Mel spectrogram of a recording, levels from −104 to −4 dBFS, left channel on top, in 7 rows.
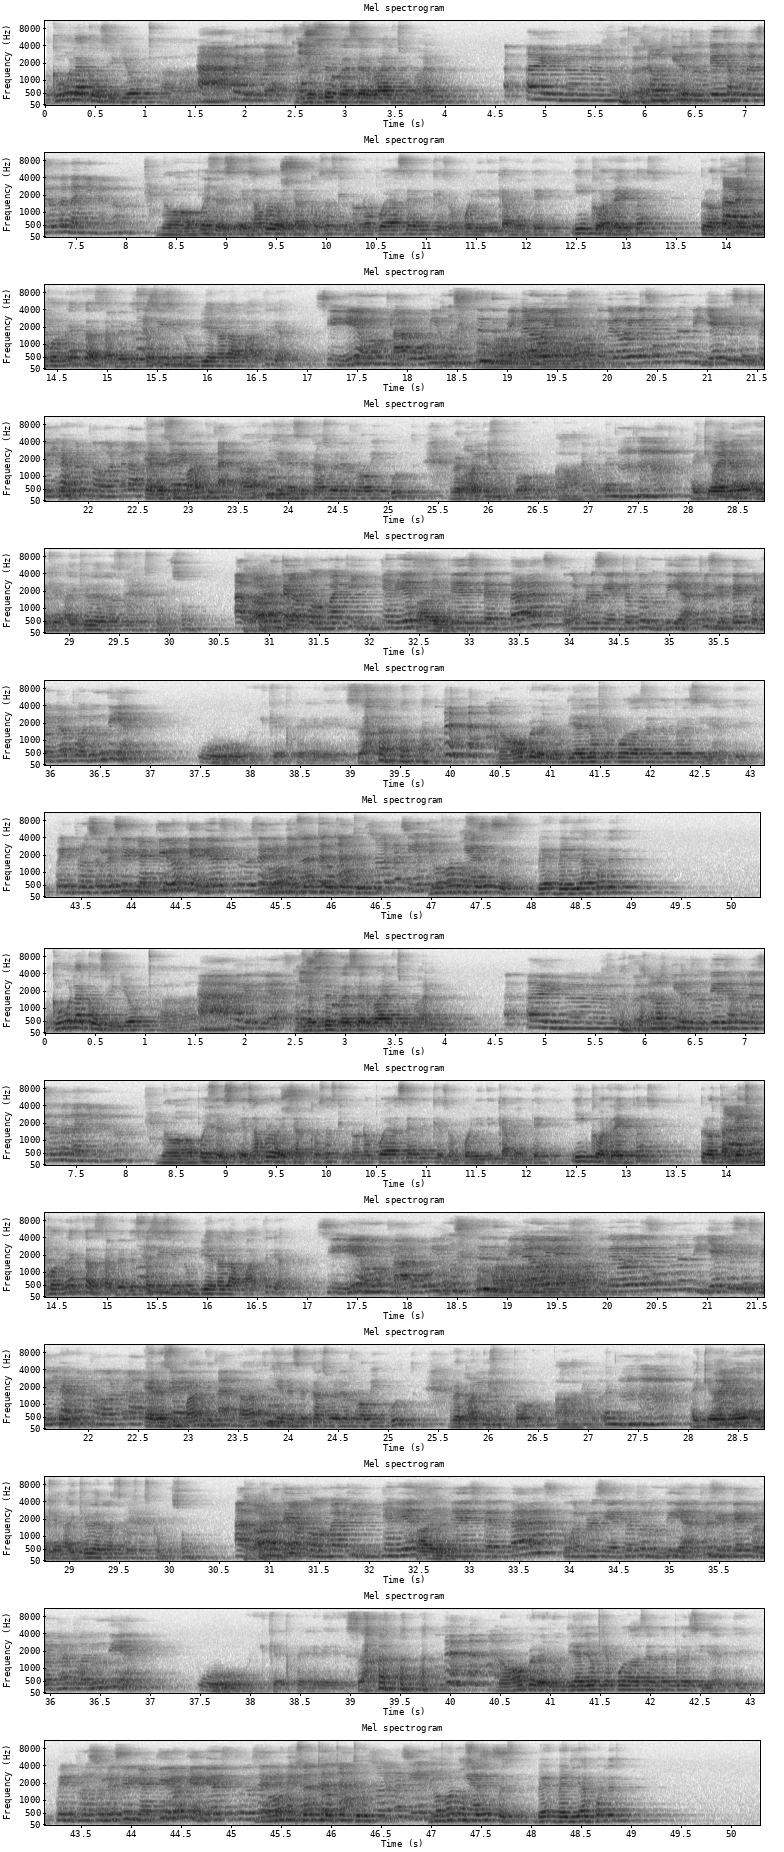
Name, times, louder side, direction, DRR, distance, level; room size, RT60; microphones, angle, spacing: voice 1, 0.0-1.8 2.5-4.0 5.7-6.2 8.3-12.2 12.5-13.3 13.8-16.8 18.3-18.5 18.8-19.9 21.7-21.9 22.6-25.2 25.6-27.4 28.0-30.3 30.9-31.0 32.5-32.8 37.5-39.8 40.5-42.9 45.2-46.4 47.0-48.9, right 1 dB, 10° right, 2 dB, 0.3 m, -26 dB
voice 2, 1.5-2.7 4.8-8.3 14.0-14.2 15.3-15.8 17.2-24.0 25.4-26.1 26.9-27.8 28.2-28.5 30.7-36.8 39.9-40.5 43.2-47.5, equal, 70° left, -2 dB, 1.3 m, -28 dB
3.5 x 3.1 x 4.7 m, 1.1 s
head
